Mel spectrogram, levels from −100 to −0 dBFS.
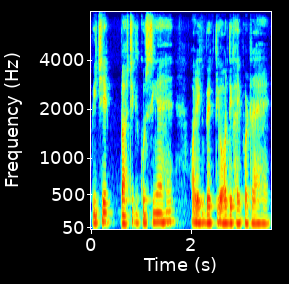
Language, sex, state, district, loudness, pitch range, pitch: Hindi, male, Jharkhand, Ranchi, -20 LUFS, 110-130 Hz, 115 Hz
